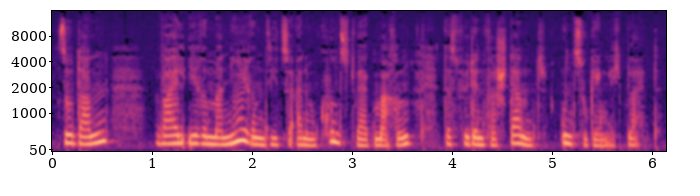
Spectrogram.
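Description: Husky, creaky, mellow female literary narrator. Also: medium pitch, normal speed. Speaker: audiobook narrator. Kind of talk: scripted literary first-person narration.

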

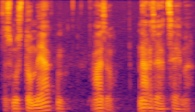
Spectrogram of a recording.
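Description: An actor playing a condescending, flirtatious married Viennese gentleman in a radio play, speaking hesitantly and coaxingly with little questioning tags. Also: deep voice, quick pace, slight background noise, natural voice. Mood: insistent, coaxing. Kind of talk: intimate radio play dialogue.

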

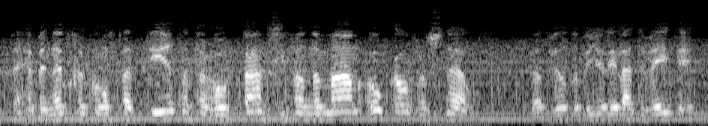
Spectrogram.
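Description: An actor playing a blunt, authoritative male general with a husky voice in a science-fiction radio play. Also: fairly high pitch, fast, very noisy, natural voice. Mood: official. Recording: muffled vintage radio recording.

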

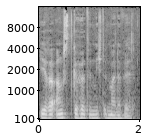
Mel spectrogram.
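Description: An actor playing an aloof, dreamy hippie guru in a radio crime drama, speaking in cryptic, solemn pronouncements. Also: male voice, mid-range voice, fairly even intonation, dark tone, close to an everyday voice. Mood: detached, stubborn. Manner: slow, cryptic, repetitive pronouncements. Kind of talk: 1960s German radio crime drama acting.

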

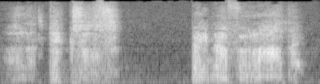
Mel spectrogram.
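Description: A man's voice: moderate pace, natural voice. An actor playing a scheming male burglar who speaks in hissed, conspiratorial whispers.

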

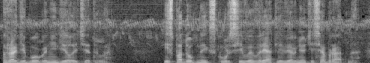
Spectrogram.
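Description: An actor playing a well-mannered male naturalist in an audio drama, an eager guide to eerie moors who speaks politely and deliberately. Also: deep voice, a little mellow, slight background noise, close to an everyday voice. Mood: grave warning. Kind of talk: Russian audiobook drama acting.

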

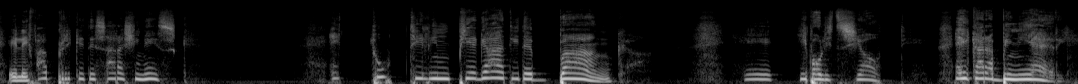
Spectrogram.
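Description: A woman's voice: fairly high pitch, expressive, slow, pauses often. Woman acting a declamatory, impassioned Roman thief. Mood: indignant, rousing. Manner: declamatory, rhetorical, swinging from hushed to shouted. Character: impassioned Roman thief eulogizing a dead comrade. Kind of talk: theatrical monologue, mock funeral oration.

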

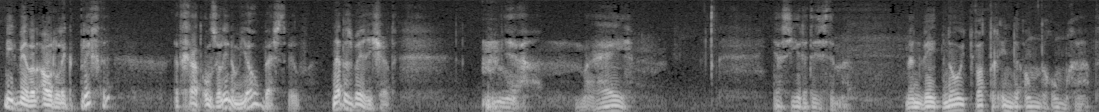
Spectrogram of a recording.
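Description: An actor playing a genteel, anxious older husband in a radio play, talkative and patronising. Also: male voice, low-pitched, very animated, unhurried, long pauses, breathy edge, full character voice. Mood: hesitant, confiding. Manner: fussy, insistent, patronising. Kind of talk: Dutch radio play acting.

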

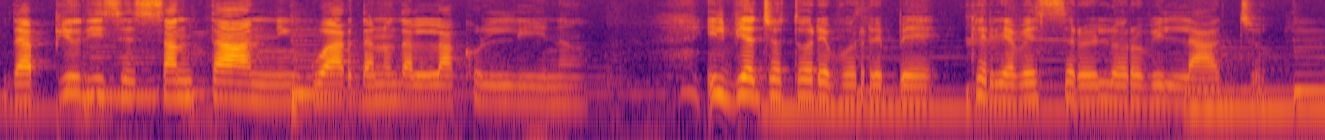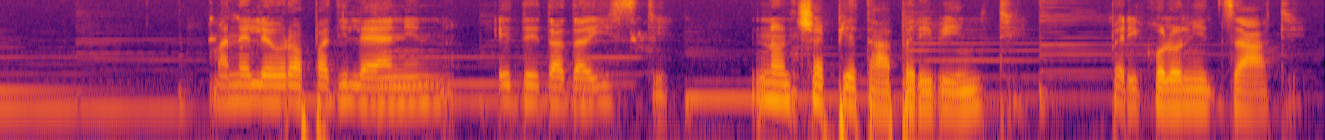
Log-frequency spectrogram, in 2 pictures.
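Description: A woman gives a dramatic, measured literary reading, breaking emphatic short phrases with deliberate pauses. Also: sits low, steady tone. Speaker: stage actress reading aloud. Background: acoustic guitar.

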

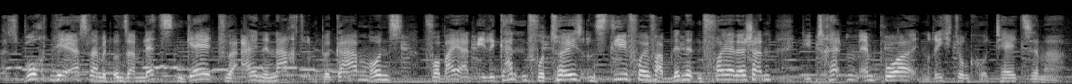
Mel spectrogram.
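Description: An eager young emigrant played by a man in a radio play, with a rather high voice over clearly audible music. He is chatty and practical, nudging things along with mild exasperation. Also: animated, normal speed, hardly any pauses. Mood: narrating. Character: eager, practical young German emigrant narrating his travels. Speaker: narrator and actor in radio play. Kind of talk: radio play narration and dialogue.

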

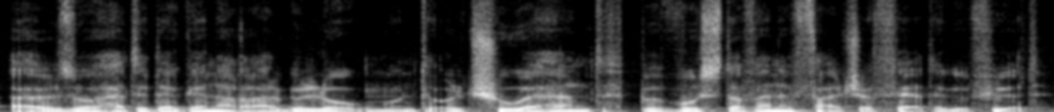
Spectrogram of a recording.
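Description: A man playing a steady, heroic frontiersman who also narrates, in a measured, composed radio-play delivery. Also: deep voice. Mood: calm, resolute. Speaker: first-person narrator and hero. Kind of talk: 1970s German radio play acting.

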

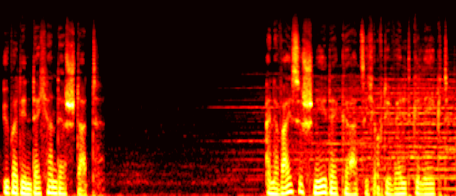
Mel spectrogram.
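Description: Brooding murderer, radio play, screenplay-style narration, gravelly, solemn, music behind. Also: male voice, on the low side, steady tone, a little slow, a bit bright. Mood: solemn, ominous. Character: brooding murderer narrating his own fate as a film scene.

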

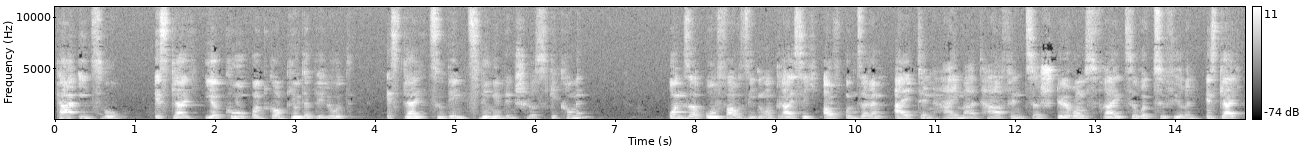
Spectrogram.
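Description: An actor playing a formal onboard computer co-pilot in a science fiction radio play, speaking in stilted machine phrases. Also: male voice, medium pitch, expressive, a little slow, fairly bright tone, echoey room, distant mic, soft background music. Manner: stilted machine speech with odd stock phrases.

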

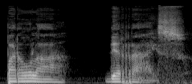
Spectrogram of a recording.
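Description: A man with a Sicilian accent performing a theatrical storytelling monologue in a rhythmic, incantatory manner, with repeated phrases and dramatic pauses. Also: medium pitch. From Sicily, Trapani area. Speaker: actor and storyteller.

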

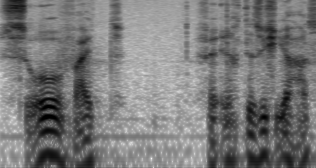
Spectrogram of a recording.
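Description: An actor playing a stern yet pitying judge, formal and admonishing, in a classic German radio play. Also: male voice, rumbling low, slow pace, creaky, dark tone, husky, full character voice. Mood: grave. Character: stern, pitying male judge questioning a criminal.

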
